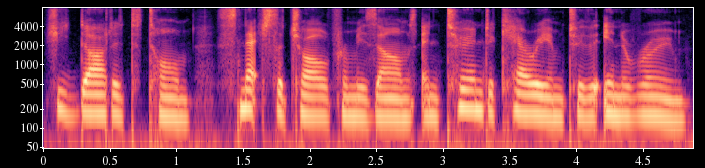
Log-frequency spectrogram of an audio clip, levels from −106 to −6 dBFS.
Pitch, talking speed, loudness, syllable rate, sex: 160 Hz, 235 wpm, -19 LUFS, 5.3 syllables/s, female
